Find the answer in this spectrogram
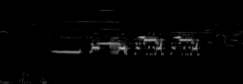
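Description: Hermit Thrush song: a long, pure whistled opening note, then a cascade of higher, fluty, ethereal phrases that swirl and echo, with no harsh ending.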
